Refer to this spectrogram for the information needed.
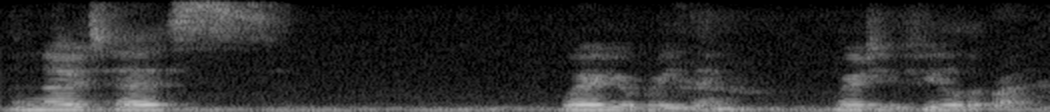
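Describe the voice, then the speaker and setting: A woman guides a meditation in a gentle, very unhurried way, with long pauses between short phrases. Her pitch is average for a woman. She is heard from a distance in a roomy, echoing space, with clear noise behind her. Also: level tone. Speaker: yoga or meditation teacher. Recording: roomy, distant mic with loud background noise.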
